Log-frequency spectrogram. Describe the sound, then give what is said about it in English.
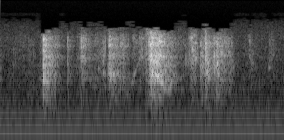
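Dinner dishes being washed up, with a run of irregular clinks, clatters and scrapes of crockery, moderately loud, over a steady low electrical hum and no voices. “You recognize that sound? Well, it's Mrs. Brown washing up the dinner dishes.”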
